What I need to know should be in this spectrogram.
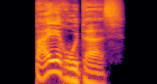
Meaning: genitive of Beiruter
- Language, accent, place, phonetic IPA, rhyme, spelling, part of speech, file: German, Germany, Berlin, [ˌbaɪ̯ˈʁuːtɐs], -uːtɐs, Beiruters, noun, De-Beiruters.ogg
